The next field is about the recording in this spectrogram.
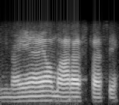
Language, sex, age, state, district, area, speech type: Urdu, male, 30-45, Telangana, Hyderabad, urban, conversation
